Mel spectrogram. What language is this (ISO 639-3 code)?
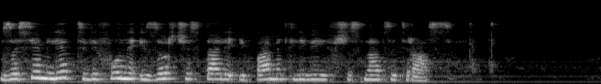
rus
